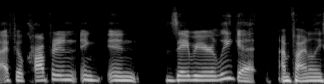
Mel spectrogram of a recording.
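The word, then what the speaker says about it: Xavier Legette: confident about that I feel confident in in Xavier liette I'm finally said it right thank God that's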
